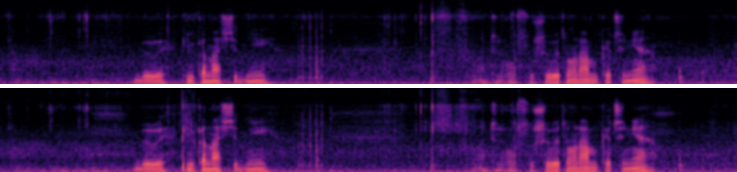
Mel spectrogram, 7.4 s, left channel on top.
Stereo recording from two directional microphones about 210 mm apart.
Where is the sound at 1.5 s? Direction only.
5° left (ahead or behind).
